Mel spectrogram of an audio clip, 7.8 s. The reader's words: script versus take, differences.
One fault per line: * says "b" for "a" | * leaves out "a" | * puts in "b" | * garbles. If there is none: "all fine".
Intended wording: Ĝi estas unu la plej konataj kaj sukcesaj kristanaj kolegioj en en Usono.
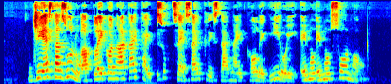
all fine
